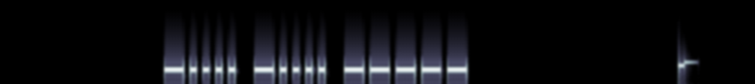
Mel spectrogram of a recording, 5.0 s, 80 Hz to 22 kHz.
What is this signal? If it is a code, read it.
Morse code, heard as a keyed tone, about 28 wpm, 700 Hz. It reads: 660
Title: Numbers - 3-Digit 28wpm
